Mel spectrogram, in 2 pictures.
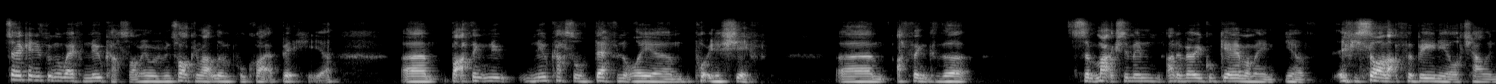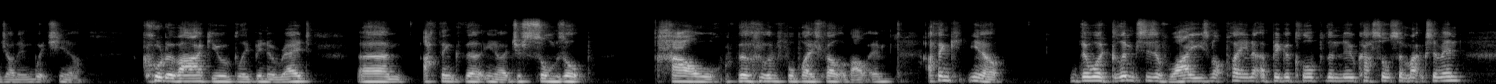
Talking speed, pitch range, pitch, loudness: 195 wpm, 125-165 Hz, 135 Hz, -22 LUFS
